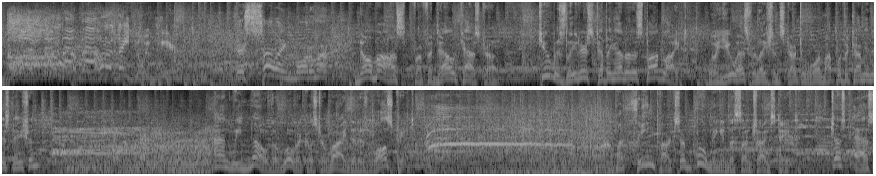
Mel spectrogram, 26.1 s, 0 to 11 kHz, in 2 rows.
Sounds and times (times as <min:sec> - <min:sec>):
Music: 0:00.0 - 0:26.1
Speech: 0:03.5 - 0:13.6, 0:16.3 - 0:19.3, 0:22.3 - 0:25.0, 0:25.6 - 0:26.1.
